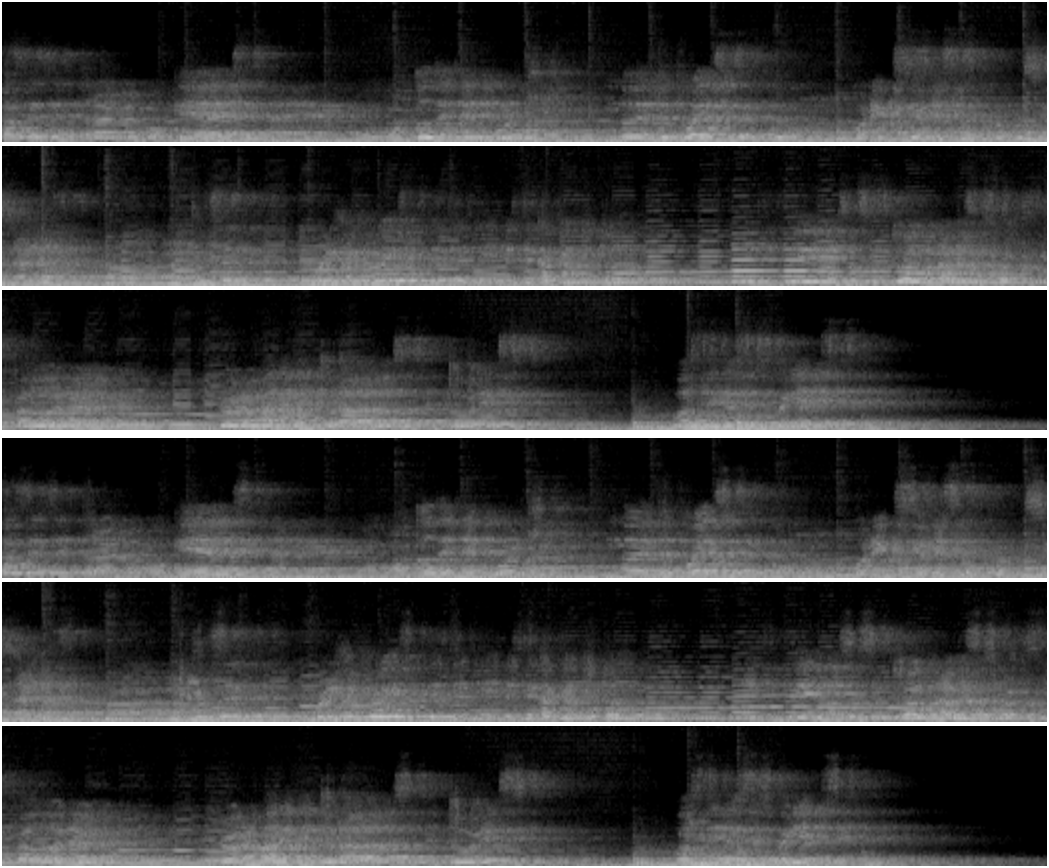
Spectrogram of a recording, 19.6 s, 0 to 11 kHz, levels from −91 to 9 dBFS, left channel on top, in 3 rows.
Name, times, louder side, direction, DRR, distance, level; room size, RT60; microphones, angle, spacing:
voice 1, 0.0-6.8 7.5-8.1 8.4-9.0 9.3-10.4 11.1-14.0 14.4-16.2 17.2-18.4, equal, 30° left, -7 dB, 4.9 m, -28 dB
sound 1, 0.9-18.0, equal, 55° left, 5.3 m, -33 dB
Wind instrument woodwind instrument, 7.2-15.6, left 1 dB, 75° left, 3.6 m, -33 dB
voice 2, 7.5-7.9 17.3-17.9 18.4-18.6, right 1 dB, 55° right, 2 dB, 2.5 m, -35 dB
27.5 x 23.0 x 6.3 m, 2.3 s
head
